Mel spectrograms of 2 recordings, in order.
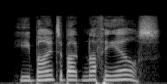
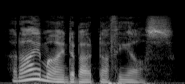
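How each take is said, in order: First: "minds" stressed high and loud; higher, louder pleading on "He minds about nothing else"; passionate cry. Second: Said in the usual way. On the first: A narrator's reading. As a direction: lean hard on "minds". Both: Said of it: "her passionate cry".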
